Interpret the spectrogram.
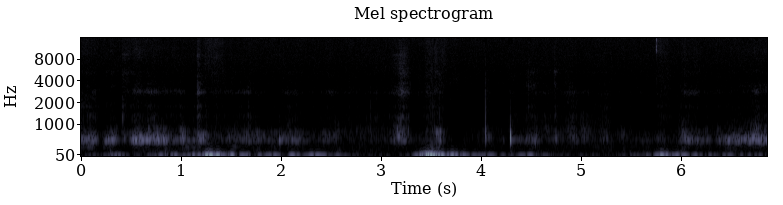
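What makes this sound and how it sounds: Fingertips and long nails pinch and scratch the uncovered metal microphone capsules on a Tascam recorder with both hands. Close, scratchy rasps and soft rubbing sit over a steady mid-range hum, broken by heavier low thumps that swell around the first, middle and final stretches before easing back to faint scraping.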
